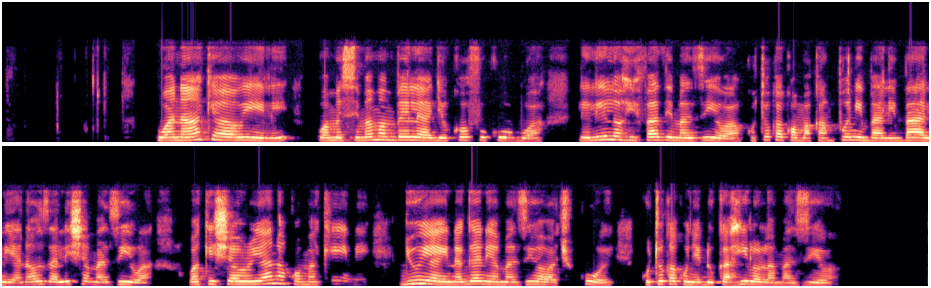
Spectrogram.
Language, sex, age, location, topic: Swahili, female, 18-24, Dar es Salaam, finance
